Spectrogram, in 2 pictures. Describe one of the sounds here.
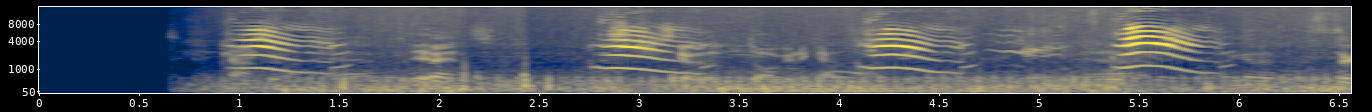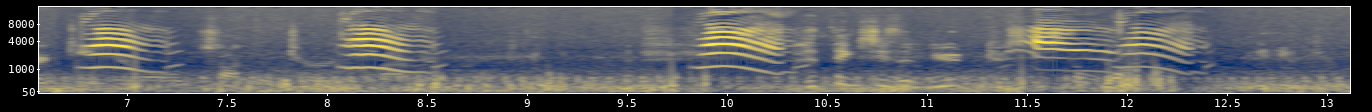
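A tiny kitten mews repeatedly in short, high cries.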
